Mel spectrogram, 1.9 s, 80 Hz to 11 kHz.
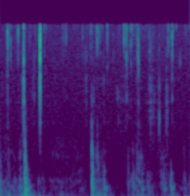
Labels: {"label": "biophony, double pulse", "recorder": "SoundTrap 300"}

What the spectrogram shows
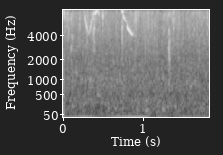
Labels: {"label": "biophony, dolphin", "recorder": "SoundTrap 500"}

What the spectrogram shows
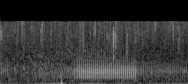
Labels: {"label": "biophony, croak", "recorder": "SoundTrap 500"}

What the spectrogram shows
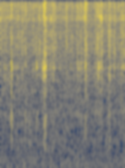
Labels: {"label": "ambient", "recorder": "HydroMoth"}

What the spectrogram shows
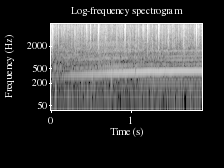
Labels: {"label": "biophony", "recorder": "SoundTrap 300"}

